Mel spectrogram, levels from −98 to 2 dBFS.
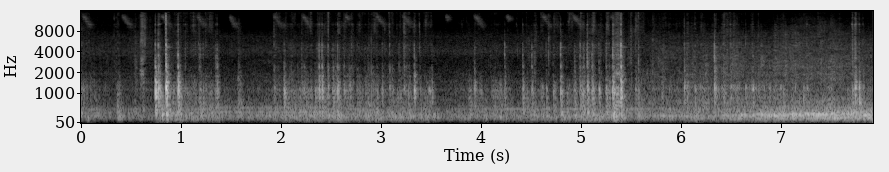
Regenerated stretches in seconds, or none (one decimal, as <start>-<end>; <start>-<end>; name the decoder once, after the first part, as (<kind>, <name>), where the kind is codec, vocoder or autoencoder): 0.0-0.7 (vocoder, Vocos); 1.5-2.4; 5.7-7.9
